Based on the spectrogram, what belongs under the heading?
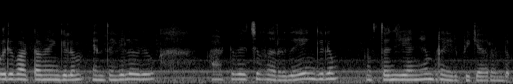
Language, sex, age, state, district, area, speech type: Malayalam, female, 18-30, Kerala, Palakkad, rural, spontaneous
